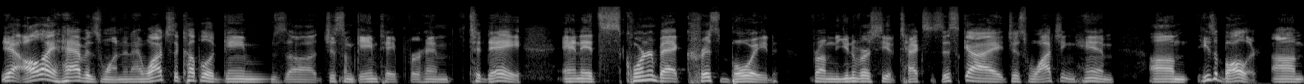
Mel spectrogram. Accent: American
